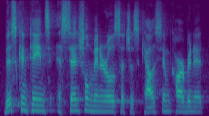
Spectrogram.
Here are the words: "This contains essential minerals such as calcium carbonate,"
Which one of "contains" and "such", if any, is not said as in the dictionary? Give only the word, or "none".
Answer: none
